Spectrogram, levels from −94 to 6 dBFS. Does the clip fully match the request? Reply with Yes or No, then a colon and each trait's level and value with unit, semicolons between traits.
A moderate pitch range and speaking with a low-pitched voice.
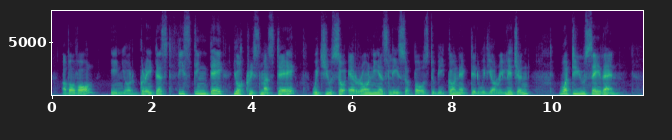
Yes: average, 3.0 semitones; low, 130 Hz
